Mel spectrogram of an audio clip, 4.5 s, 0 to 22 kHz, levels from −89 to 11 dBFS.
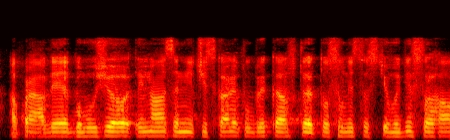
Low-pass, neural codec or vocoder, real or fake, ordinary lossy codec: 7.2 kHz; codec, 24 kHz, 0.9 kbps, WavTokenizer, medium music audio release; fake; MP3, 64 kbps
